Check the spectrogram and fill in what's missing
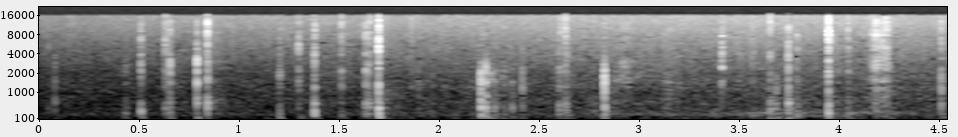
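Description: Long nails tap the barrels of a row of plastic felt-tip markers held upright in a clear plastic package. About seventeen quiet, dry, separate clicks and ticks are heard, each bright and gone almost instantly over a faint hiss.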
